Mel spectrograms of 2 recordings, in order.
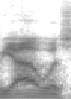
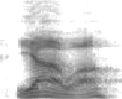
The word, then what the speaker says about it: Yahweh: I go through the entire Hebrew lexicon and demonstrate without any doubt that the proper pronunciation of God's name is Yahweh. All right? So I am singular Yahweh your God who relationally and beneficially Asher brought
